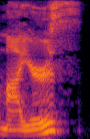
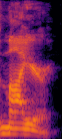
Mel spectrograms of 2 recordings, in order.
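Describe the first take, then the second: First: The name ends with an s sound. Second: The name ends without an s sound. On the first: The speaker calls it wrong. "it's not Myers" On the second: The speaker calls it right. "It's Meyer"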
